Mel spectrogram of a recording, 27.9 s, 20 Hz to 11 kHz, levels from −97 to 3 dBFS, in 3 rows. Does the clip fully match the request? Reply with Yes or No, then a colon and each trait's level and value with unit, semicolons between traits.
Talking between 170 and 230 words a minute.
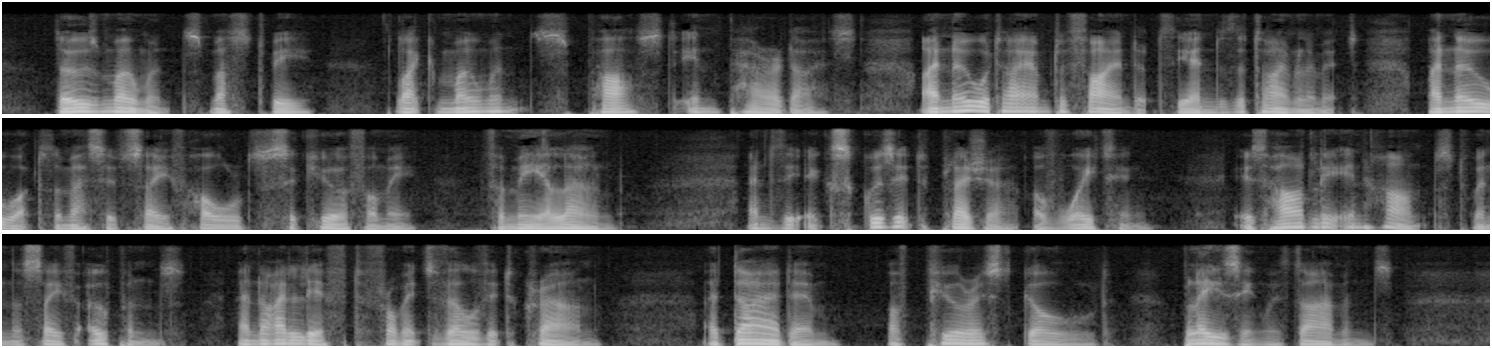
No: average, 140 wpm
